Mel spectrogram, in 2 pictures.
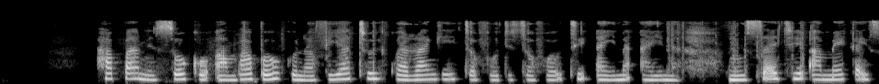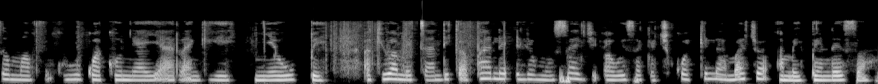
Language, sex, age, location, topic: Swahili, female, 25-35, Nakuru, finance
